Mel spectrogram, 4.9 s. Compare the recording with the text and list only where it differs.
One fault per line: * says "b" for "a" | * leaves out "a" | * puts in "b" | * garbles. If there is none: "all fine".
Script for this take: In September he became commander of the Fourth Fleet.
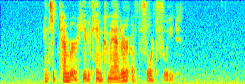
all fine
